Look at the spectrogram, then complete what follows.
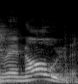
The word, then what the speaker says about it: Renault: Renault, en francés. Francés. Ah, en francés, Renault. Con el eje que viene de aquí. Gutural. No es Renault, ni Renault, es Renault. Sí, ah, sí, exacto.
